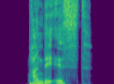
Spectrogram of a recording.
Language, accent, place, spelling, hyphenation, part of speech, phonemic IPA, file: German, Germany, Berlin, Pandeist, Pan‧de‧ist, noun, /pandeˈɪst/, De-Pandeist.ogg
- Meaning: pandeist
